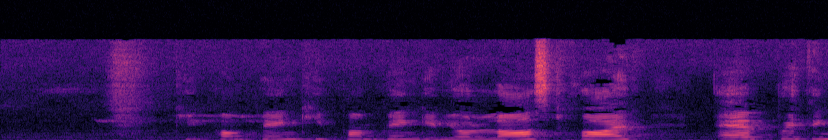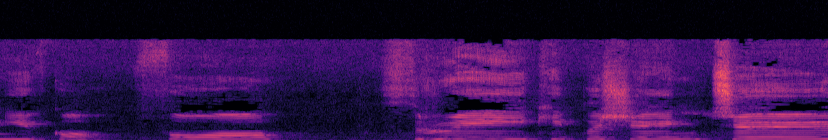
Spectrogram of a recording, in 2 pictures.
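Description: A young woman speaks calmly and softly nearby.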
